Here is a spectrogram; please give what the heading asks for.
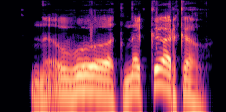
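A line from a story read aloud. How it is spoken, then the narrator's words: Grumbling. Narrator (Russian): проворчал Доронин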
